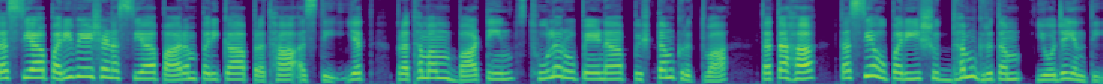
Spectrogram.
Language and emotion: Sanskrit, neutral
